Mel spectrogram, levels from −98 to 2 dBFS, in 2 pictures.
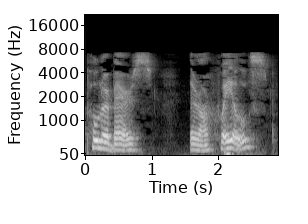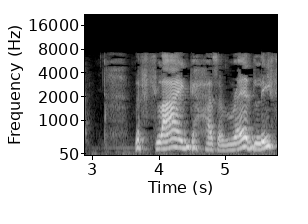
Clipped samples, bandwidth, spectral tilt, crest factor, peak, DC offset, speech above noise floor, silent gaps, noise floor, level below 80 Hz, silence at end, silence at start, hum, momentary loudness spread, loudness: under 0.1%; 7.4 kHz; -3.5 dB/octave; 18 dB; 0 dBFS; under 0.1%; 43 dB; none; -61 dBFS; -40 dBFS; 0 s; 0.05 s; none; 16 LU; -19 LUFS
